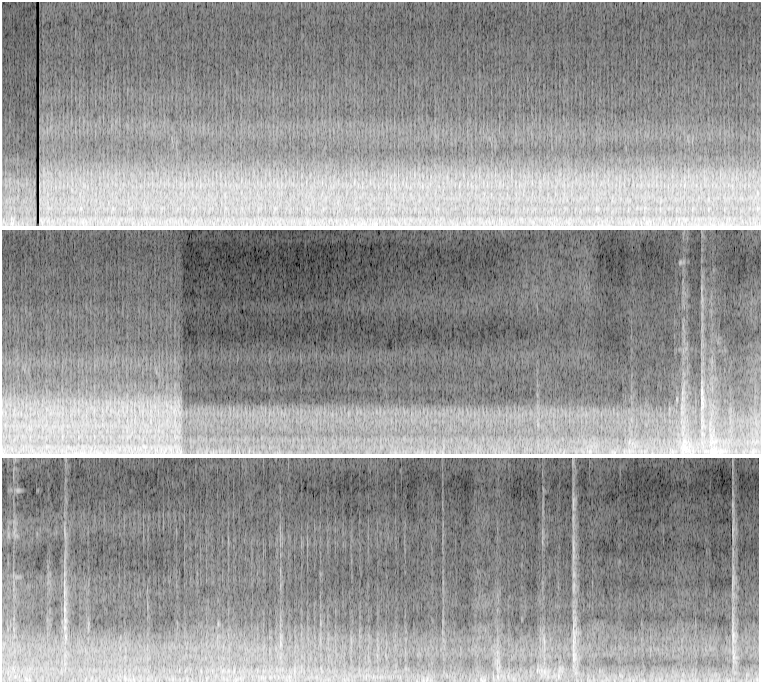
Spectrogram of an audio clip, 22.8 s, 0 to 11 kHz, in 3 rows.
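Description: ZIL truck fitted with an SMD-21 turbocharged diesel engine: a loud, steady idling rumble for about nine seconds, then the sound drops to a quieter, rougher rumble with scattered clanks and knocks.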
